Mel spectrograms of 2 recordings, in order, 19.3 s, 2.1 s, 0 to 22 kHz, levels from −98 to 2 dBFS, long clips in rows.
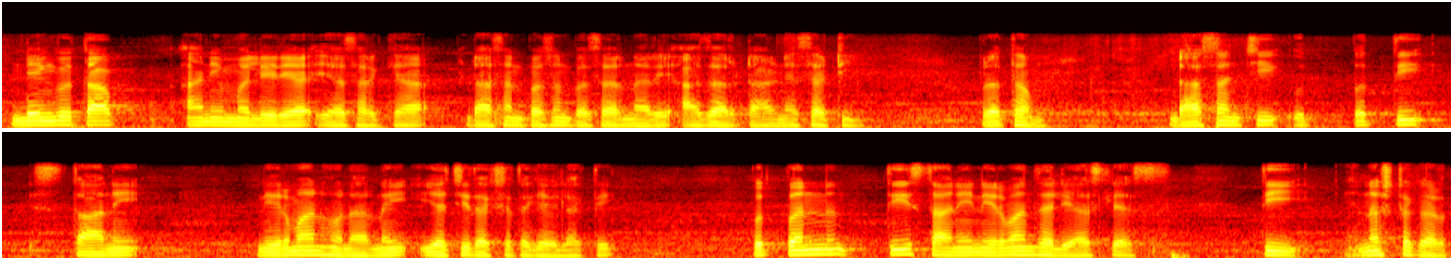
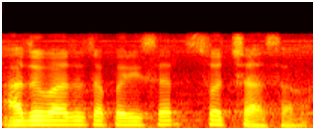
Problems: constant background noise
